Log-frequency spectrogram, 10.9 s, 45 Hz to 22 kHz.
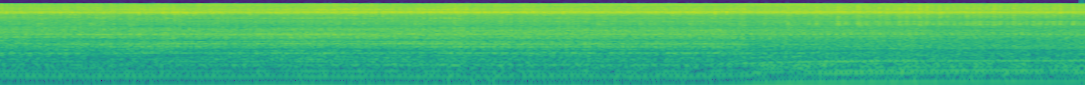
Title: Cj2a engine knock?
